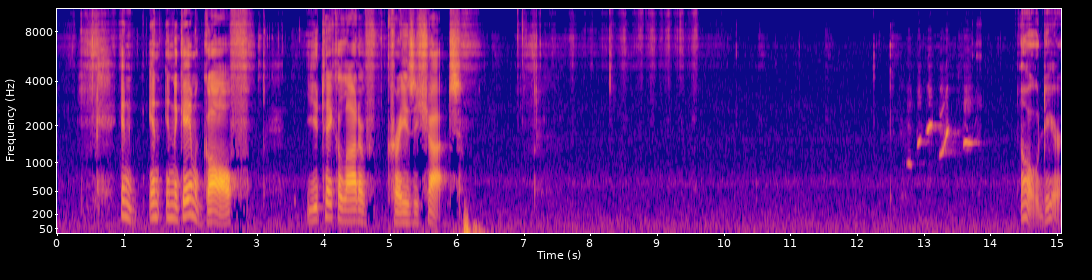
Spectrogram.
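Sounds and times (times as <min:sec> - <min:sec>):
speech: 0:01.0 - 0:02.9, 0:03.8 - 0:06.2, 0:14.8 - 0:15.0
person whistling short bright notes: 0:12.7 - 0:13.9.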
